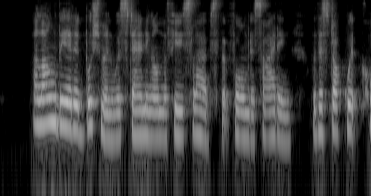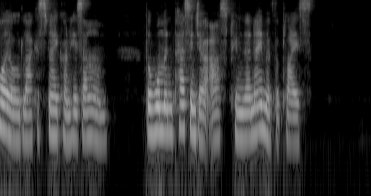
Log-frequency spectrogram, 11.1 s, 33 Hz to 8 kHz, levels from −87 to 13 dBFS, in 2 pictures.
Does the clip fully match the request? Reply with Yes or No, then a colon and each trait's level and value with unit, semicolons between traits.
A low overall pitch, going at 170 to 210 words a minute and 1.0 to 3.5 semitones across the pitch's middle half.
No: medium, 180 Hz; average, 185 wpm; average, 3.1 semitones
